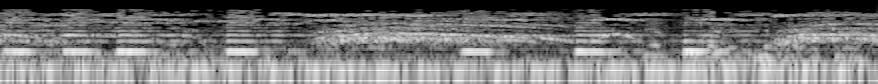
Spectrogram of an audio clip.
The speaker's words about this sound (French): La circulation du train facilite d'autres activités économiques telles que le commerce des produits agricoles près de la gare centrale de Brazzaville. Ici, toutes les vendeuses ont applaudi l'arrivée du train.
